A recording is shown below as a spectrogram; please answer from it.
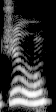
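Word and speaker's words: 猪: The ad was for the Year of the Pig, and in Mandarin, Zhu, ZHU, means pig, which is similar to the English pronunciation of Jew.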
